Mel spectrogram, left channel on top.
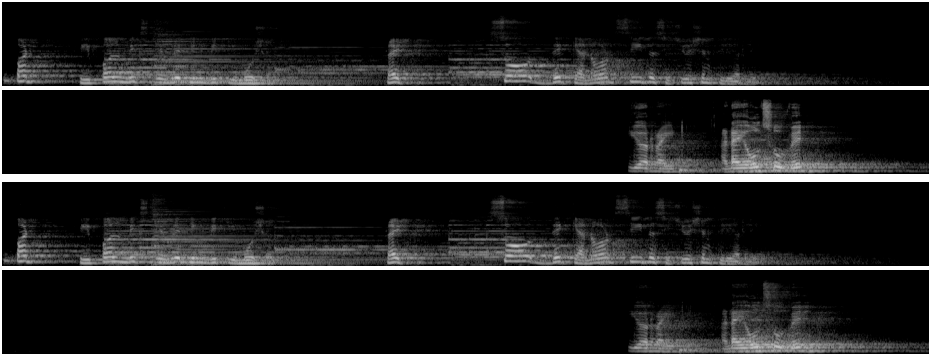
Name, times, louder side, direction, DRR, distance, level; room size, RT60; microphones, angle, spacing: voice 1, 0.0-0.4 0.8-2.8 3.8-4.1 4.9-7.6, right 1 dB, 20° right, 7 dB, 1.0 m, -27 dB
sound 1, 1.0-6.8, right 2 dB, 90° right, 6.6 m, -41 dB
Acoustic guitar / Strum, 1.5-4.7, right 2 dB, 55° right, 8.0 m, -39 dB
voice 2, 15.5-16.2 16.5-17.3, left 1 dB, 65° left, 5 dB, 2.2 m, -23 dB
23.5 x 20.5 x 9.3 m, 2.2 s
head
